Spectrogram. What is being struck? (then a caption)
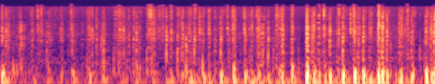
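Inflated mylar foil balloon. An inflated, hollow, sheep-shaped silver mylar foil balloon is held in both hands and tapped rapidly with long painted nails. About two dozen quick, dull, low thumps carry a faint crinkly rustle, and the taps grow louder and sharper in the second half.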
